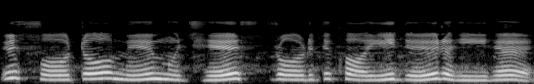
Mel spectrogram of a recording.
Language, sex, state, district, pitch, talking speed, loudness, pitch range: Hindi, male, Madhya Pradesh, Katni, 220 Hz, 100 wpm, -14 LUFS, 210-255 Hz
